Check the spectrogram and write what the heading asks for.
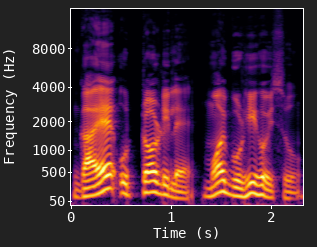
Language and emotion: Assamese, neutral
